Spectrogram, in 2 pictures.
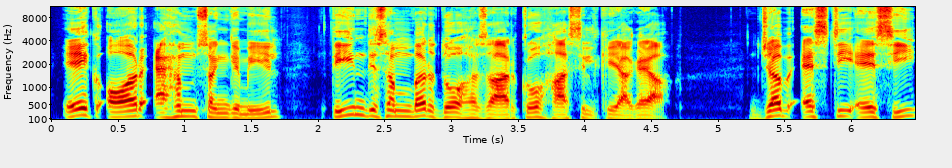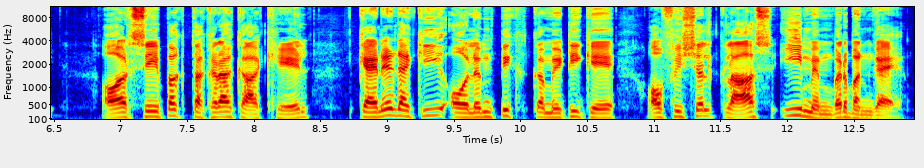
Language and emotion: Urdu, neutral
